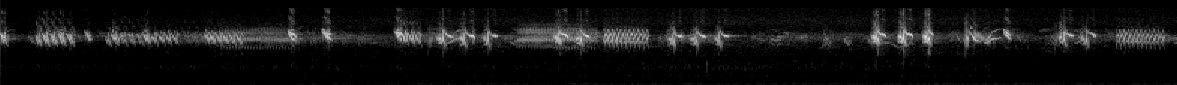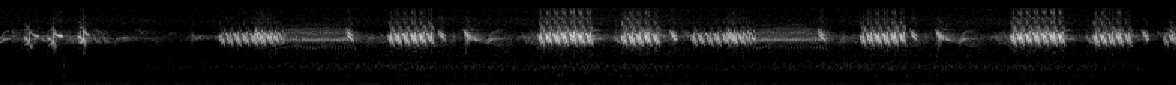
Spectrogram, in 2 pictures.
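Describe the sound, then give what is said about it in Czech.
A common redpoll (čečetka zimní), a small finch, calls and sings in quick, buzzy twittering bursts and short trills, fairly loud, repeating steadily with brief pauses and no voices. “Čečetka zimní patří k našim nejmenším pěnkavovitým ptáčkům.”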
